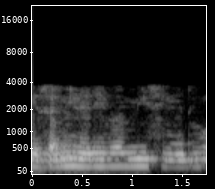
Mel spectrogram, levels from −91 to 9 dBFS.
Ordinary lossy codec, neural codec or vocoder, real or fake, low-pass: MP3, 32 kbps; none; real; 3.6 kHz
